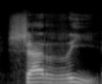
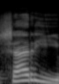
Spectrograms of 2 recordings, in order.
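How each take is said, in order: First: The r is doubled and held with a trill. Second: The r is short and single, without a trill. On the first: The speaker calls it right. "tapi syarri, ada tasydid" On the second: The speaker calls it wrong. "Bukan syari bacaannya"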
